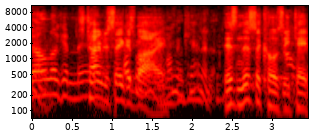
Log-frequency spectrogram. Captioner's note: none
